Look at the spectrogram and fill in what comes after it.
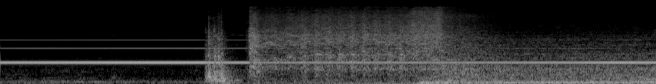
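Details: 2000 Chevrolet/GMC Express cargo van, 5.0-liter small block, in for no-start and fuel leak; chime, short crank, then catches and settles into steady, even idle; normal start and idle.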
